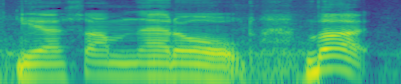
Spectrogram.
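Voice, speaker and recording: A man's voice: medium pitch, a bit bright. A man explaining casually to a camera at home, hesitant and repetitive, his speech a little slurred from a swollen mouth. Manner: hesitant, halting, often repeating himself. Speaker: amateur video blogger. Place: indoors at home by a window. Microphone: handheld camera microphone. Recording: noisy handheld camera recording.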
